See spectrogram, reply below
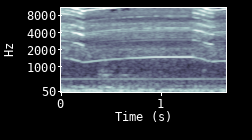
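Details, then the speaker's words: Dental handpiece lightly polishing the gray surface layer off lower teeth, not removing enamel, before bonding a lower permanent retainer: high steady whine. "and I'm really not taking any enamel walk I'm just taking that little [Music] gray surface of the tooth off"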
